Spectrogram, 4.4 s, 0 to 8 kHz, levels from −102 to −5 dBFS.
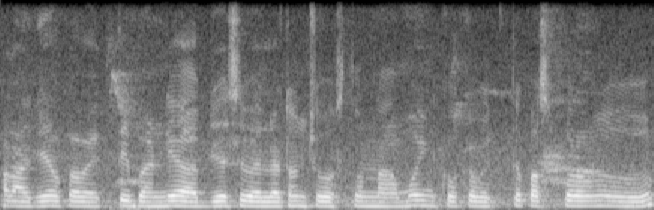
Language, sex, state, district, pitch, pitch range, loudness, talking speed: Telugu, female, Andhra Pradesh, Krishna, 185 Hz, 175-185 Hz, -17 LUFS, 150 wpm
